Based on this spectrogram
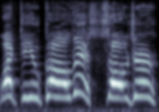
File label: grenade, Drill Sergeant; speech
